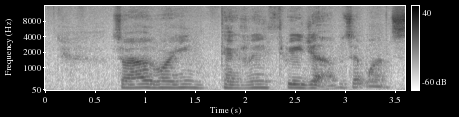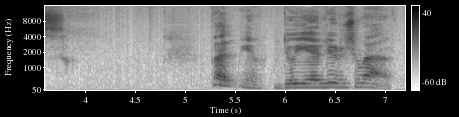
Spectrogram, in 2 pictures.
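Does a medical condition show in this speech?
Yes: brain injury; memory greatly affected.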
